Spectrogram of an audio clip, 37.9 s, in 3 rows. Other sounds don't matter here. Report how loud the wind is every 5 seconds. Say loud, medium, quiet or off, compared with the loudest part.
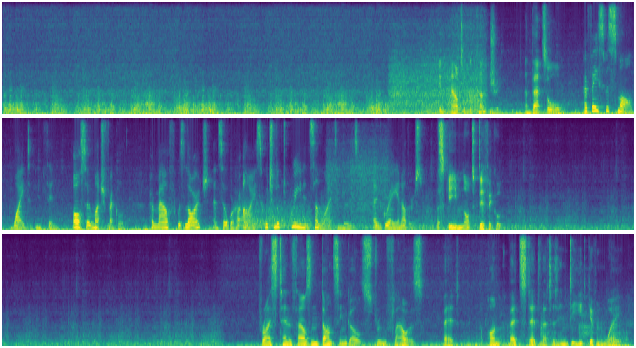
loud, loud, medium, medium, medium, medium, medium, medium.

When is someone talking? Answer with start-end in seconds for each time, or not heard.
8.7-22.6, 30.4-37.7.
